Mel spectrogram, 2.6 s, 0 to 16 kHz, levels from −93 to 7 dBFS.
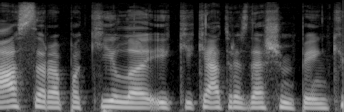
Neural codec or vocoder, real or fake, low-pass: none; real; 14.4 kHz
